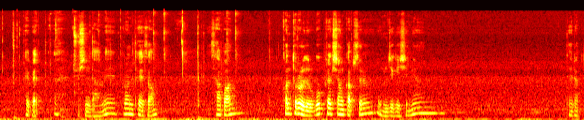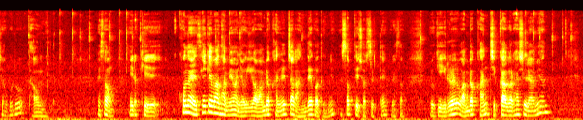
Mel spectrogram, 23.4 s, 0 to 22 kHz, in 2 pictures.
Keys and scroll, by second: 0.2 shift+b, 2.1 alt+shift+3, 4.5 alt+4.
